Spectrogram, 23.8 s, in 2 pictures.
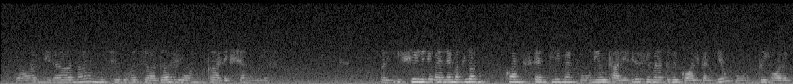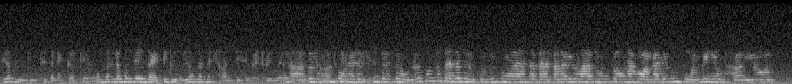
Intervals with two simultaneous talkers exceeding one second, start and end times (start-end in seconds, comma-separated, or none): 16.2-17.6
